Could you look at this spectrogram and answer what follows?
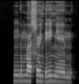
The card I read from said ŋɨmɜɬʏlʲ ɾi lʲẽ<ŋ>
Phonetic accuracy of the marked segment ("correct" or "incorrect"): incorrect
